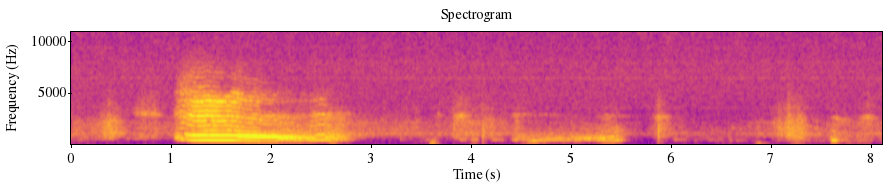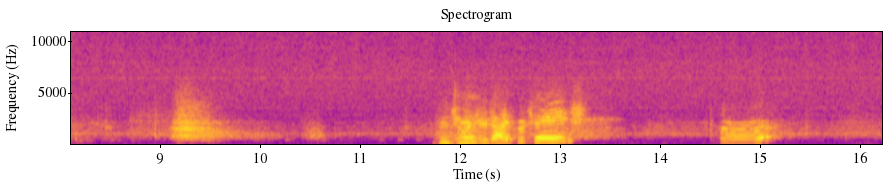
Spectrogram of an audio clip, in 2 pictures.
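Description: A small child whines and babbles.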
